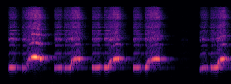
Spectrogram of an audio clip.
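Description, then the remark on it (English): A quail whistle blown five times in a steady rhythm, each call a short rising chirp that swoops upward and holds, clear with a brief pause before the last one. No one speaks. “And similar whistles was a quail whistle, which is actually, I'm doing research on this.”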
